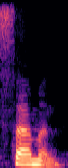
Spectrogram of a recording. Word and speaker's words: salmon: pronunciation no let's do this conversation with correct pronunciation June should we order some pizza for dinner sure Amy I want some smoked salmon and Tim says he wants some filet Amy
